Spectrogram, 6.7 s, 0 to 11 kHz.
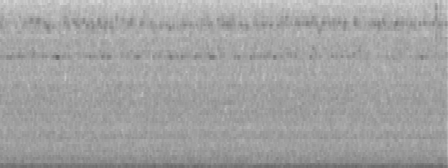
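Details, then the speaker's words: Two Furrion Chill Cube 18k heat-pump roof ACs on a Thor Outlaw, front and rear both on turbo at 67 for max cooling, duct closed, about 60–61 dB: a steady roar of fans and compressors over a low hum, with no rattles. Normal running. "with the duct closed. And this is max cooling, both front and rear AC at the same time. Looking at about 60 to 61 decibels."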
